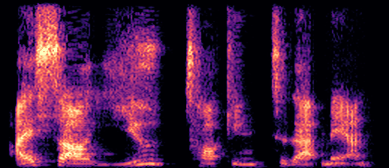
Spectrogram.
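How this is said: The word "you" carries the main stress. It was you, not me, who talked to him. "it's all about you talking to this person instead of maybe me talking to the person"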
